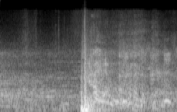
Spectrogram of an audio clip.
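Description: A climber drops onto a padded mat with a heavy thud.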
